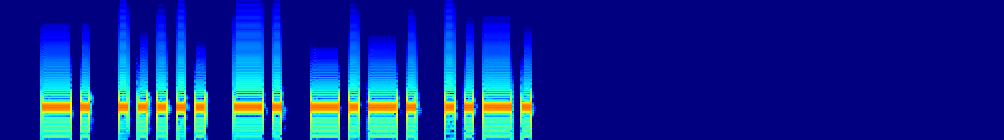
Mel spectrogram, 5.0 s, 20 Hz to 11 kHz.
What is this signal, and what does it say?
Morse code, heard as a keyed tone, about 25 wpm, 700 Hz. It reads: N5NCF
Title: USA Call Signs - 5 Characters - 25wpm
